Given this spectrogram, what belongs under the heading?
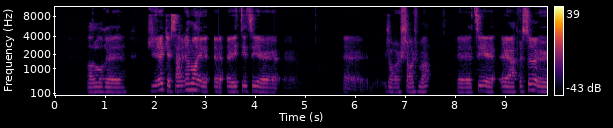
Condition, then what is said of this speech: Stuttering. Si, exemple, des fois, je dors 6 heures, ben, le lendemain, je vais être moins concentré, fait que je vais plus bégayer.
